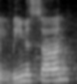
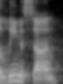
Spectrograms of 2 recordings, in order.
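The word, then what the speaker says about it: limaçon: is lemons maybe uh this is called a limousine uh that's like a soft C actually um technically the symbol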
